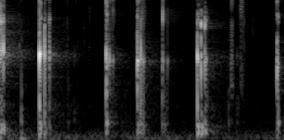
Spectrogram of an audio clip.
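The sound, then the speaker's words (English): A quick, uneven run of about nine sharp clicks made with the mouth and tongue, crisp and bright, with brief silent gaps between them and no talking. “Isn't it fun when you just find a new noise that your mouth can make? Just like that was my mouth.”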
